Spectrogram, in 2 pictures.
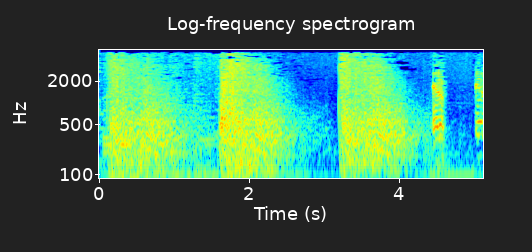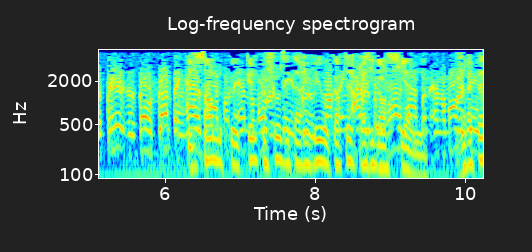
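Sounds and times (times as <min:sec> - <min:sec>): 
gunshots in archival low-fidelity recording: 0:00.0 - 0:04.4
speech: 0:04.4 - 0:10.2.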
